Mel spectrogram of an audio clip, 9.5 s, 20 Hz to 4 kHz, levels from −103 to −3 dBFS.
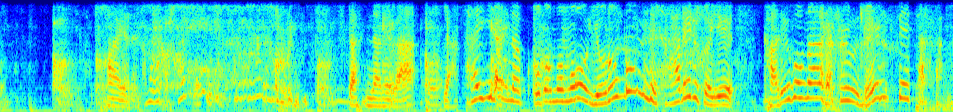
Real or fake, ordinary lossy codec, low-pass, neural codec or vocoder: fake; Opus, 16 kbps; 3.6 kHz; codec, 16 kHz, 4.8 kbps, FACodec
